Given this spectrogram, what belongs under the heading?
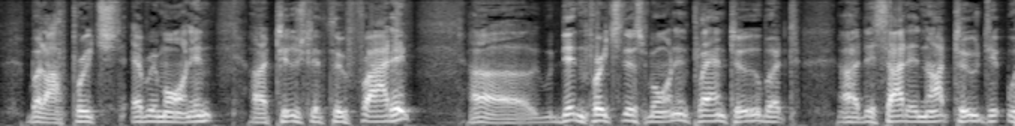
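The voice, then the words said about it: Raspy, hoarse voice. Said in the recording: “my throat is a little bit raspy ... I'm a little hoarse”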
